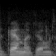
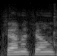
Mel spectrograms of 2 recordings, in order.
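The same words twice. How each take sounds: First: GEMMA said with a hard G, as in "get"; hard G pronunciation. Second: GEMMA said with a soft G, like "Jemma"; soft G pronunciation. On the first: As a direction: start GEMMA with a hard G sound. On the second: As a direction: start GEMMA with a J sound. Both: Shown as a demonstration. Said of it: "How do you pronounce it?".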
